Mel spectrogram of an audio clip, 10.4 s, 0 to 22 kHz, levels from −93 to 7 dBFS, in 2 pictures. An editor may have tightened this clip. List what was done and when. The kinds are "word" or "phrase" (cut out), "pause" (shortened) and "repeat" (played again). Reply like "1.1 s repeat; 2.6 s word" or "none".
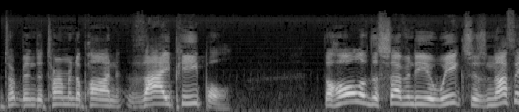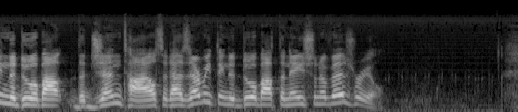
none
